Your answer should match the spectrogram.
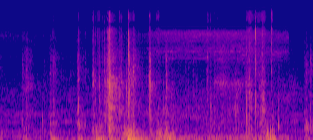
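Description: Footsteps on a hardwood floor with scattered knocks and clicks of handling, the loudest a sharp click and thump a little over two seconds in.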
